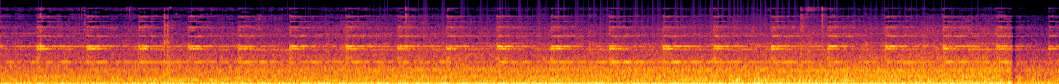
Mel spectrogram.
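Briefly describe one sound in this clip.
A diesel locomotive rumbles as it slowly approaches.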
